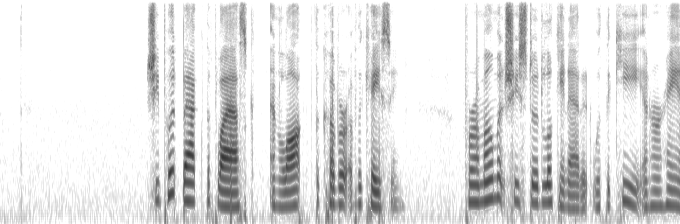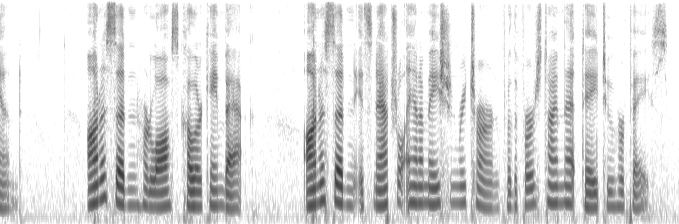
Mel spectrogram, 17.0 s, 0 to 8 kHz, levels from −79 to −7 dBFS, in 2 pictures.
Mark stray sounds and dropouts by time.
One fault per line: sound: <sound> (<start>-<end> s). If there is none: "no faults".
no faults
